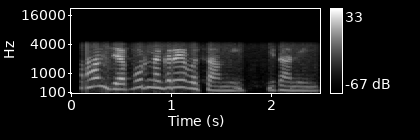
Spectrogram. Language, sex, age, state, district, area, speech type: Sanskrit, female, 45-60, Rajasthan, Jaipur, rural, conversation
